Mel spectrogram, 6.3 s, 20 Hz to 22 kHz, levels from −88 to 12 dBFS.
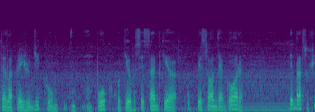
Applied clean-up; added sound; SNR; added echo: none; Bowed string instrument; 19 dB; none.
